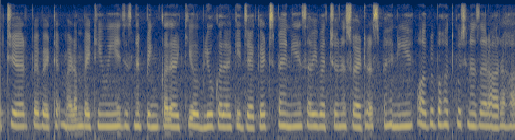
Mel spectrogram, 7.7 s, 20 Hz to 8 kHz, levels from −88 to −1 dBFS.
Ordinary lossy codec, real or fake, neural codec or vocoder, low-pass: none; real; none; 7.2 kHz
